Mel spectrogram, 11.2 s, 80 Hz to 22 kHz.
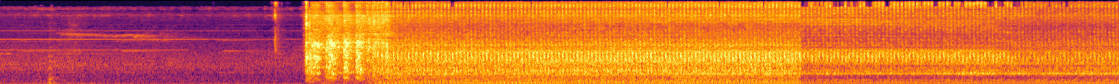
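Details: Land Rover Freelander 2 diesel during an injector purge with Wynn's diesel purge, fuel pump fuse 22 removed. Short crank, catches at once and settles into a steady, even idle clatter with no stumbling: normal idle.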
